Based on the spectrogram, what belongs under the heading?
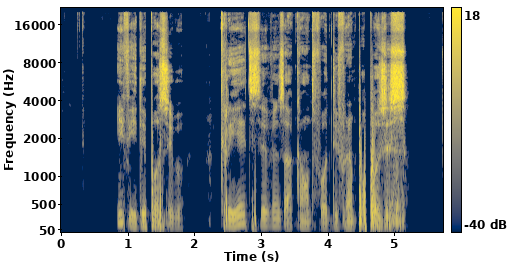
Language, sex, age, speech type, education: Nigerian Pidgin, male, 30-45, spontaneous, tertiary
